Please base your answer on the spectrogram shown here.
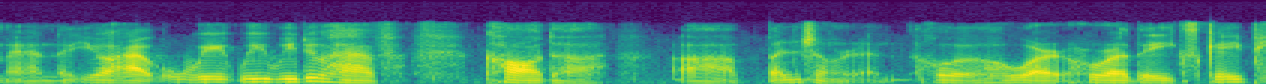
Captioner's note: speaks Mandarin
